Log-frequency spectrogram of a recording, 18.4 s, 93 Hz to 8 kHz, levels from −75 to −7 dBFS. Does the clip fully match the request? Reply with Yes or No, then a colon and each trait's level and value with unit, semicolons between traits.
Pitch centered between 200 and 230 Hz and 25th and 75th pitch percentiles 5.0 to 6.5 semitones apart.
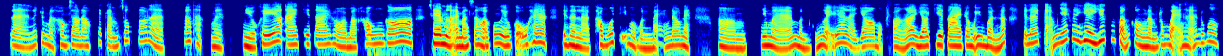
No: high, 225 Hz; average, 4.2 semitones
